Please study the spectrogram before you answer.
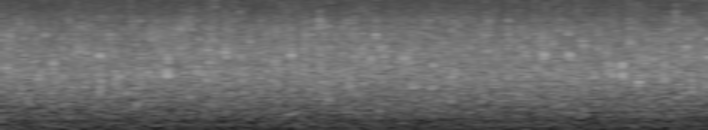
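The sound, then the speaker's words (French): Mountain stream rushing over stones: a continuous, even wash of flowing water with a bright, hissing splash texture, steady in level from start to finish and with no voices. “Tu décides de venir marcher sur les pierres du torrent.”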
